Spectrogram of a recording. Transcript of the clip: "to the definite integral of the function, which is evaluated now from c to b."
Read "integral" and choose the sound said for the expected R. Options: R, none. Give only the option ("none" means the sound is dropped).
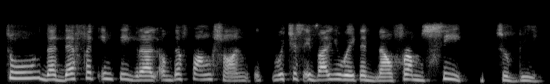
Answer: R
